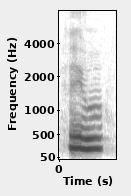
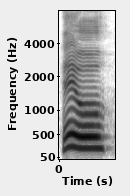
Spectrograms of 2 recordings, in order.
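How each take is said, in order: First: High, soft faraway reply; the call fading back as an echo; faint distant echo. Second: Put-on high, loud child's call; loud high hey there. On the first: Acted. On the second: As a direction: call across the valley like a little girl. Girl calls out in mountains.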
